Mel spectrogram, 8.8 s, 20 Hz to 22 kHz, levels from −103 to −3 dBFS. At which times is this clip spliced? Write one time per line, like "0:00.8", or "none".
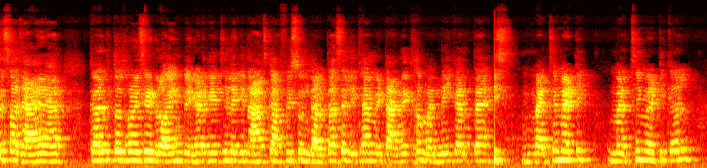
0:06.2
